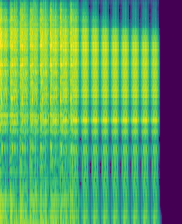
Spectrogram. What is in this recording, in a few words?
Bass D# Startup, Dubstep; Bass One Shots; Ghosthack; Dubstep Sound Arsenal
